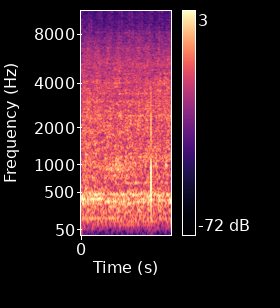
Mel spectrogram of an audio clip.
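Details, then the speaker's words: 1997 Nissan Almera/Pulsar N15, GA14DE, about 162k km, first start after about 9–10 years sitting. Rough, uneven idle with lumpy beats and a stray thump, as if on three cylinders. The plugs, checked the next day, were fouled and needed cleaning. "So after I checked the spark plugs the next day, I noticed that they needed a little cleaning."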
